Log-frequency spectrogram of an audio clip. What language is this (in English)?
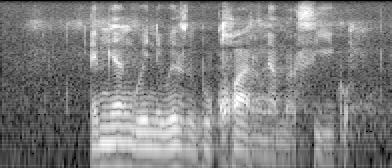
South Ndebele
